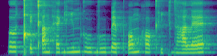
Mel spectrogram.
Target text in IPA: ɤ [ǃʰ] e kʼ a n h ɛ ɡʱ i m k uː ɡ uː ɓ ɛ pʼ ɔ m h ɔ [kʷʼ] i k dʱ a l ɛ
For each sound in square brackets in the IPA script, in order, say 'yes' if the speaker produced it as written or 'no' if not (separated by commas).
no, no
